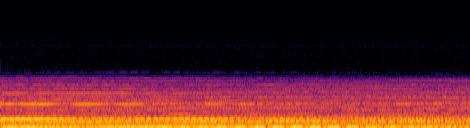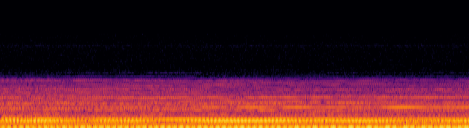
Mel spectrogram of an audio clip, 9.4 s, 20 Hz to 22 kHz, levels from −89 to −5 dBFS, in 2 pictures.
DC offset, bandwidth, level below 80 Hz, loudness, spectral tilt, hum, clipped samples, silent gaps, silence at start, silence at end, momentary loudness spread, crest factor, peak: under 0.1%; 2.2 kHz; -22 dBFS; -23 LUFS; -12.5 dB/octave; 50 Hz at -25 dBFS; under 0.1%; none; 0 s; 0 s; 3 LU; 12 dB; -8 dBFS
